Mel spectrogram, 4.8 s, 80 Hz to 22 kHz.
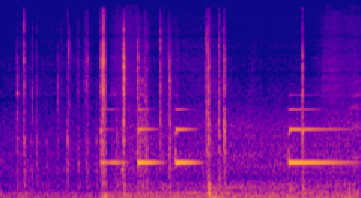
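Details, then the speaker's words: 2003 Crown Victoria with a cold-weather no-start after a replacement fuel pump motor, key on in freezing weather: a steady mid-pitched hum comes twice for about a second each. The fuel pump primes normally, resolving the no-start. "fuel pump just spun up there you go that's it"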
